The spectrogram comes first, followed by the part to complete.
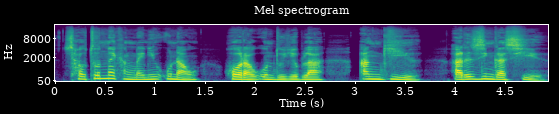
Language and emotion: Bodo, fearful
